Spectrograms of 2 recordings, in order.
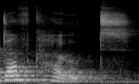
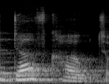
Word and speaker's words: dovecote: It looks like it's I don't have a definitive answer if it's dovecote or dovecot, but we're gonna say dovecot because that's how it's spelled most of the time.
